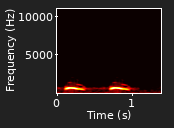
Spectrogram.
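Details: Spotted dove, likely a kept bird, cooing: two soft, low, slightly falling coos about half a second apart, over a quiet background.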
